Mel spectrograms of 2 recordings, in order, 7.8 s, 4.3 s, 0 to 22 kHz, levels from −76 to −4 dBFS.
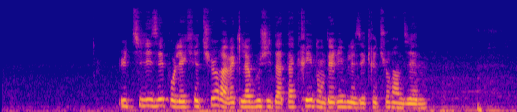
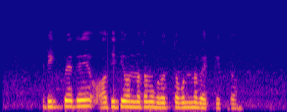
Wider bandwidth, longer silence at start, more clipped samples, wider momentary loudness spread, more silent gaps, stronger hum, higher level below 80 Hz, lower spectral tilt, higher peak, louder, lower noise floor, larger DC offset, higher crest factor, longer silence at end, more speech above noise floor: first, 16 kHz vs 6.8 kHz; second, 0.15 s vs 0.65 s; neither; second, 14 LU vs 18 LU; neither; neither; first, -40 dBFS vs -54 dBFS; second, -6 dB/octave vs -10.5 dB/octave; about the same, -4 dBFS vs -2 dBFS; second, -22 LUFS vs -16 LUFS; about the same, -50 dBFS vs -51 dBFS; neither; first, 20 dB vs 14 dB; second, 0 s vs 0.7 s; second, 29 dB vs 36 dB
